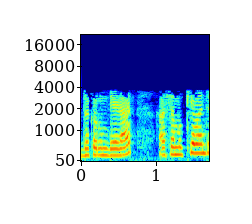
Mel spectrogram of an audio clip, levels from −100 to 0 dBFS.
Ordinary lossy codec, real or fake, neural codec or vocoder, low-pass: AAC, 32 kbps; real; none; 3.6 kHz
